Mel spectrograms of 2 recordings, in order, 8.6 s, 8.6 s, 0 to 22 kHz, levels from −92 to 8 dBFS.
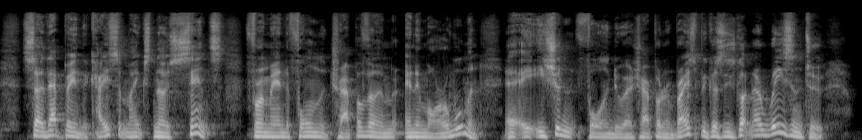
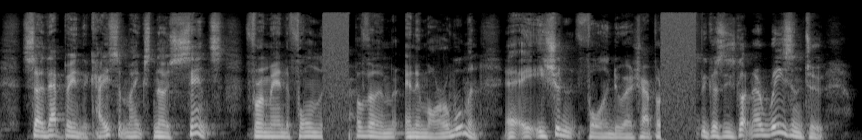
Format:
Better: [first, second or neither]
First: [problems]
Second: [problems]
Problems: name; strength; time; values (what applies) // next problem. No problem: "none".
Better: first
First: none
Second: audio cutting out; filled with static; at 3 s and at 6.5 s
